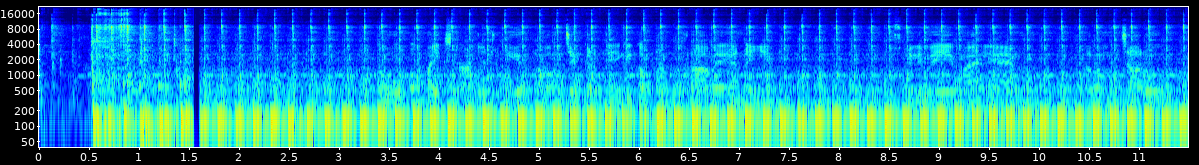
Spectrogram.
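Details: Royal Enfield Bullet Standard 350 BS4, 2018, with a battery-drain no-start complaint, idling while the charging coupler and rectifier are tested and found fine. Steady, even single-cylinder thump with no knocks or rattles; healthy idle.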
